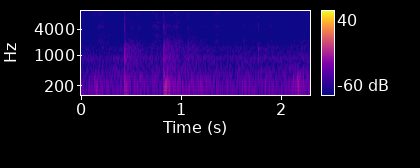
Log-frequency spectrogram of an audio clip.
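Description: Chalk writing on a chalkboard: faint scratching strokes with two sharper taps of the chalk, about half a second and a second in.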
